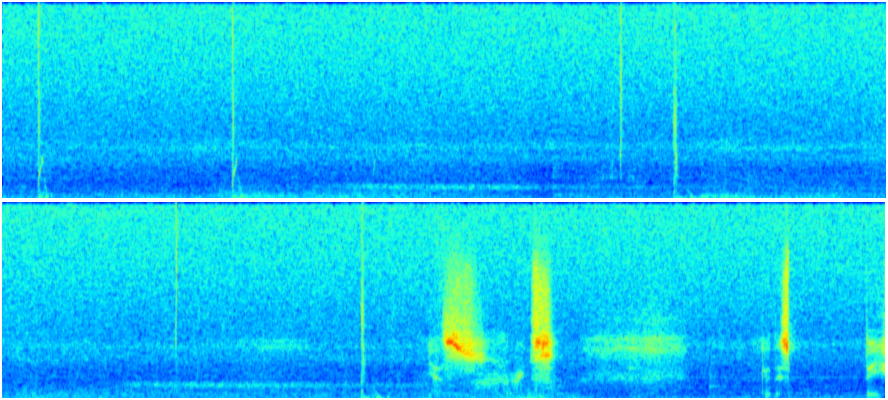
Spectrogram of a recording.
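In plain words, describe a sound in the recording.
Short electronic clicks and blips sound now and then.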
